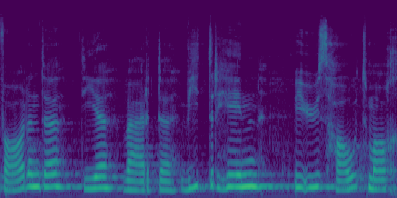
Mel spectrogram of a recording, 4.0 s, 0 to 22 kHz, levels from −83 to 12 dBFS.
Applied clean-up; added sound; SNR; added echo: none; none; none; none.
